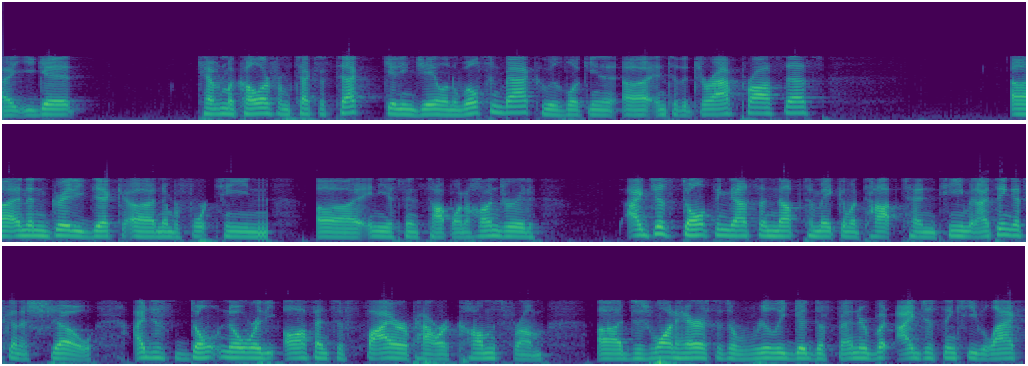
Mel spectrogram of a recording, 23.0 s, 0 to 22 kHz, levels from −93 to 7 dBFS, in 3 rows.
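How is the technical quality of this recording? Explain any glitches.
The recording has one glitch, heard over telephone-band audio that stops around 4 kHz. From 9.6 to 9.66 s, between "uh number" and "uh in", packet loss with last packet repeated fills a 60 ms gap by replaying the previous packet. That gives a brief robotic stutter buzzing at about 33 Hz, which fits 30 ms packets.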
